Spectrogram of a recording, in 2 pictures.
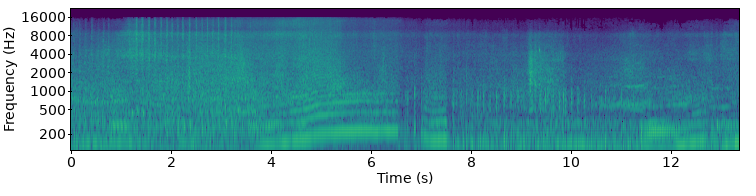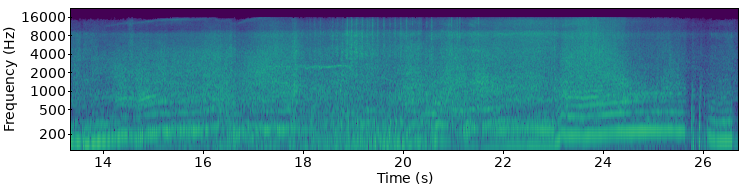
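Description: A racing car engine revs hard close by, rising and falling in pitch with each gear change.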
